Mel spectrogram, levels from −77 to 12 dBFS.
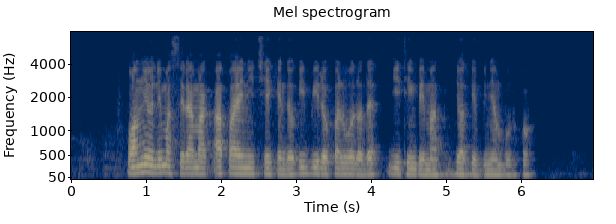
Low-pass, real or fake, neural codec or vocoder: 7.2 kHz; fake; codec, 16 kHz, 0.4 kbps, LongCat-Audio-Codec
